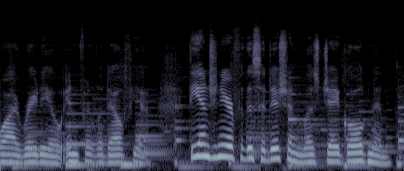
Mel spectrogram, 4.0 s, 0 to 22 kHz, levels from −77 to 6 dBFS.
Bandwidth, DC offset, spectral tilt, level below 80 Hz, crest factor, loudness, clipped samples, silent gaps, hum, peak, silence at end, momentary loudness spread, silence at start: 14 kHz; under 0.1%; -5.5 dB/octave; -50 dBFS; 16 dB; -29 LUFS; under 0.1%; none; none; -12 dBFS; 0 s; 6 LU; 0 s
